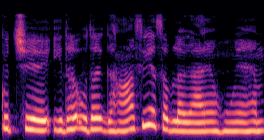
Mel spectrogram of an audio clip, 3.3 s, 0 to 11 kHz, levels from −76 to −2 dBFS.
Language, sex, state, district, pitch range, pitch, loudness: Hindi, female, Jharkhand, Garhwa, 220-265 Hz, 235 Hz, -13 LUFS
